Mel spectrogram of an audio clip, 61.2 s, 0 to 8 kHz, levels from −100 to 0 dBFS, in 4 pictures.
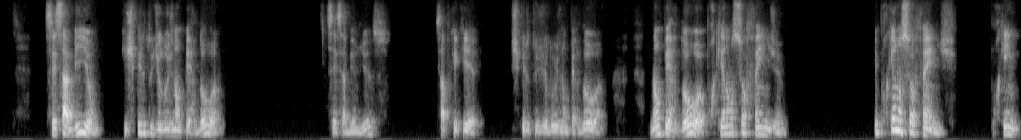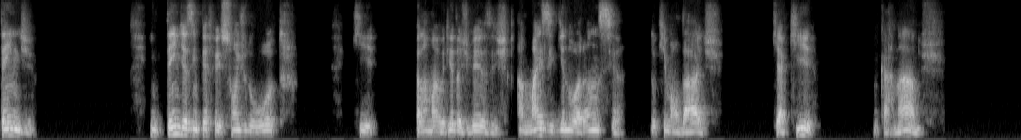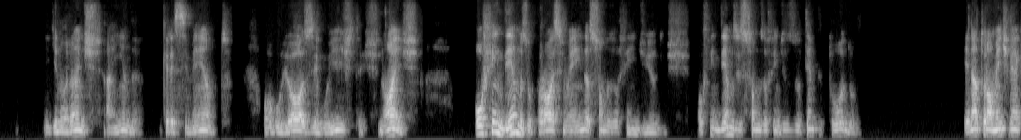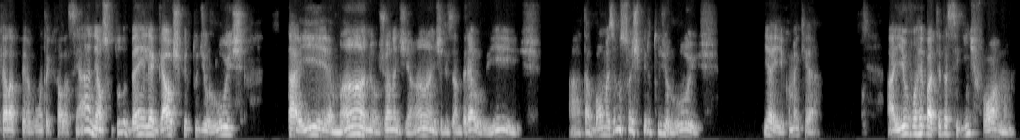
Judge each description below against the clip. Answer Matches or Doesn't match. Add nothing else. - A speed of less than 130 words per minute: Matches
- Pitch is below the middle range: Matches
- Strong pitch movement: Matches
